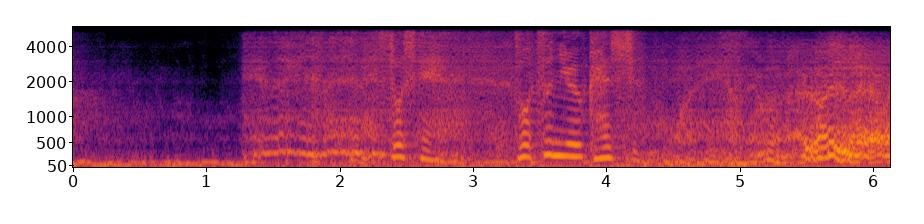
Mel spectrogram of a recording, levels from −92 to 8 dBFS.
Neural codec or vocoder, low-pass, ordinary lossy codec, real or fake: codec, 16 kHz, 1 kbps, FunCodec, trained on LibriTTS, 50 frames a second; 5.4 kHz; none; fake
